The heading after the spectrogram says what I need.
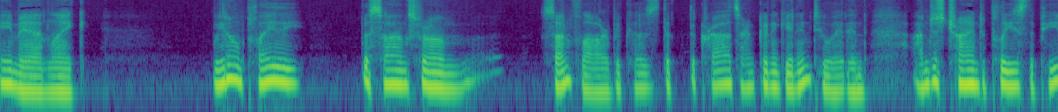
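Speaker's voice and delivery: quiet, almost whispered voice. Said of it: "And he's speaking like this".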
